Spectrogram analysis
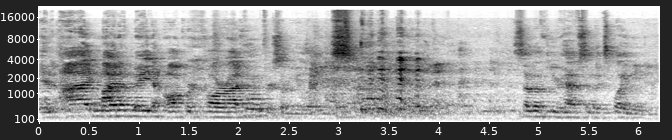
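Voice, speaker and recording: A man doing a stand-up comedy set in a bar, telling stories with deadpan delivery. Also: on the high side, moderate pace. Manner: deadpan storytelling with acted quotes. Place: bar stage with laughing audience. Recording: echoey bar room from far off, noisy.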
